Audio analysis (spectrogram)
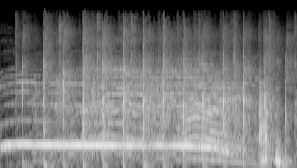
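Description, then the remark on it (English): A crowd in a room in New Orleans, watching a football match, claps in a quick, uneven patter of sharp slaps for about three seconds, while a sustained voiced whoop holds steady, then slides downward near the end. “Clap again if you're enjoying the football match.”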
